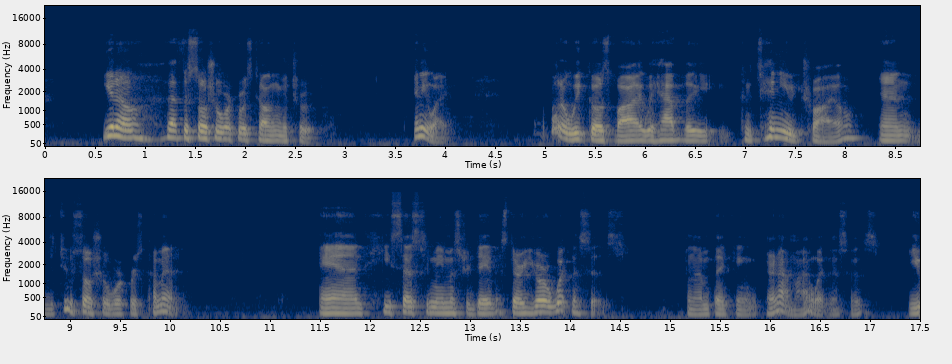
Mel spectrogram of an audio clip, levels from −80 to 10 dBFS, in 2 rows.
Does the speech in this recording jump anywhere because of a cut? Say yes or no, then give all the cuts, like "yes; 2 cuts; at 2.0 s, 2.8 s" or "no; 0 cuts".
no; 0 cuts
